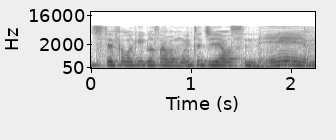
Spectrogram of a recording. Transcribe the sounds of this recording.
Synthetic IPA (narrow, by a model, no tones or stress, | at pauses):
t͡ʃɪ̥sefalokɪɡost̪avɐmũj̃t̪ʊd͡ʒɪawsinẽm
